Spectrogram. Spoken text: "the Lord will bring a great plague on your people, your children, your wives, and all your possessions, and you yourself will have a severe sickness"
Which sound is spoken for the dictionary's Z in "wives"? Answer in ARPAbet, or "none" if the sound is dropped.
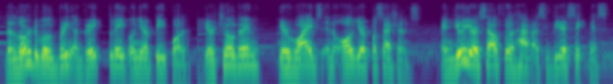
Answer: S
